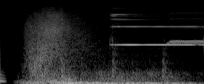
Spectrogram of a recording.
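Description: Logo intro sound effect: a whoosh with a low rumble under it, joined about a second in by a high, steady ringing tone.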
